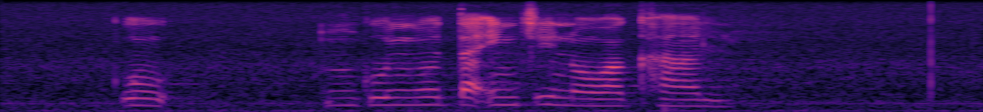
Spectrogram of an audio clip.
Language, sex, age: Tsonga, female, 21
